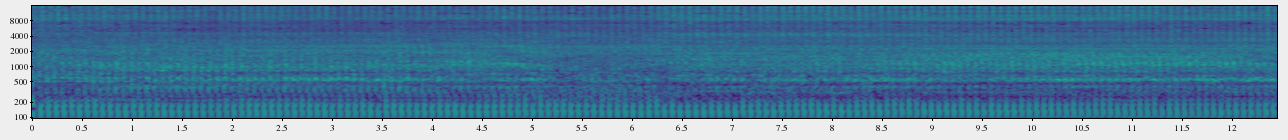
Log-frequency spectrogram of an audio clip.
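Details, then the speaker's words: Honda GX200 stationary engine for a rice thresher, hard to start with no compression on the pull: after cylinder head gasket replacement it runs with a quick, even single-cylinder beat, no misses or knocks. "Nó cũng trơn tru và bình thường trở lại và đó là cách để giải quyết vấn đề này"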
